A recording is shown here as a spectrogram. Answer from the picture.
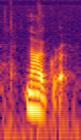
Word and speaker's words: Nagra: your star um and if you would please pronounce her name for me a piminda nagra paminda okay nagra was she a soccer player all the girls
